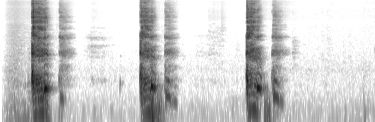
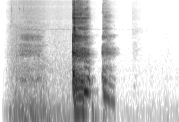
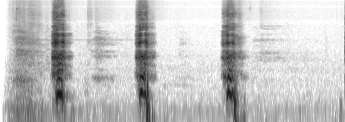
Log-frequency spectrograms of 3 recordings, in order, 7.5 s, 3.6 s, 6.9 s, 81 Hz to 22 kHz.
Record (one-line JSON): {"three_cough_length": "7.5 s", "three_cough_amplitude": 32768, "three_cough_signal_mean_std_ratio": 0.31, "cough_length": "3.6 s", "cough_amplitude": 32768, "cough_signal_mean_std_ratio": 0.25, "exhalation_length": "6.9 s", "exhalation_amplitude": 32768, "exhalation_signal_mean_std_ratio": 0.28, "survey_phase": "beta (2021-08-13 to 2022-03-07)", "age": "18-44", "gender": "Female", "wearing_mask": "No", "symptom_fatigue": true, "symptom_onset": "6 days", "smoker_status": "Never smoked", "respiratory_condition_asthma": false, "respiratory_condition_other": false, "recruitment_source": "REACT", "submission_delay": "3 days", "covid_test_result": "Negative", "covid_test_method": "RT-qPCR", "influenza_a_test_result": "Negative", "influenza_b_test_result": "Negative"}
